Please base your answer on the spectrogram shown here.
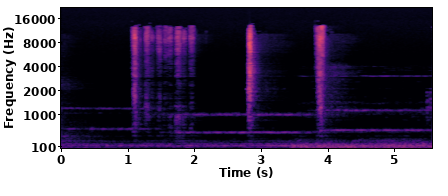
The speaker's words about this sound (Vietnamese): Tay cổ Mị cứ như vậy đưa qua đưa lại màu gạch trên hiên nhà, tạo thành những tiếng loẹt xoẹt.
